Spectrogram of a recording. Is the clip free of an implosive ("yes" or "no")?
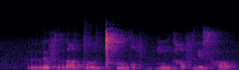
yes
